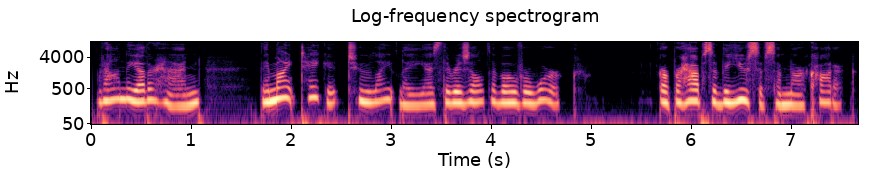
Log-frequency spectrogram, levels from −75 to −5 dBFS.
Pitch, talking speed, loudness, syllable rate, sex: 210 Hz, 190 wpm, -16 LUFS, 5.6 syllables/s, female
